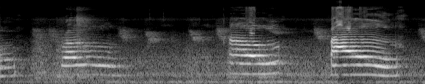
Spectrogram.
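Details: Three drawn-out calling meows from a cat, clear and harmonic, the later two louder and slightly falling at the end, spaced about a second apart over a faint steady hum.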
